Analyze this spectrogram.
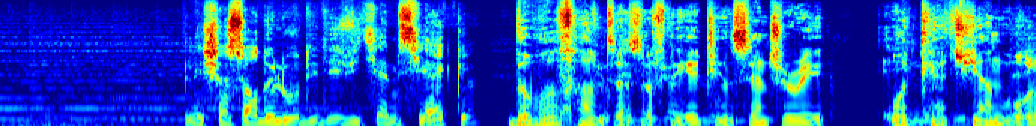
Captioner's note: French dubbed into English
